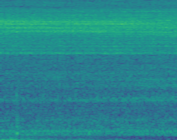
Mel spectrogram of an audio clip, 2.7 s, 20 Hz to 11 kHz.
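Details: Nissan 240SX S14 with KA engine, during a boost leak test: a sharp, steady airy hiss under pressure. Pressurised air is escaping from leaking intercooler piping/coupling.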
